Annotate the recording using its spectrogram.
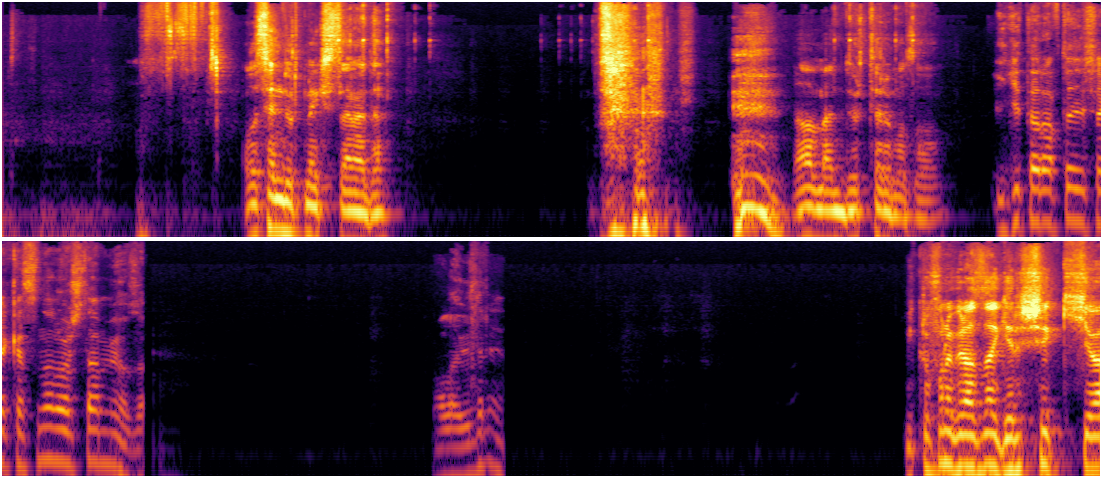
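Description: A young man talks casually into a close microphone, in bursts with pauses.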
